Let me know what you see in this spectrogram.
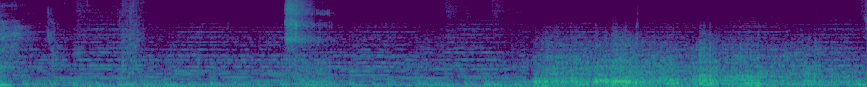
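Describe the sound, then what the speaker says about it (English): Thunder rumbles in the Viking Conquest video game, a low roar that swells after a quieter windy stretch and rolls on near and heavy to the end. "Thunder roaring."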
